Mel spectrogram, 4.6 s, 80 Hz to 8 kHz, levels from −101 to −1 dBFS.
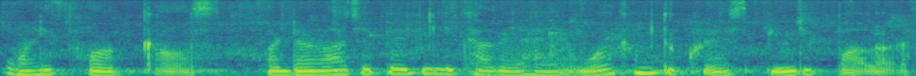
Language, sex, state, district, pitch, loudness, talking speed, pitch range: Hindi, male, Arunachal Pradesh, Papum Pare, 155 Hz, -18 LUFS, 210 wpm, 140-175 Hz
